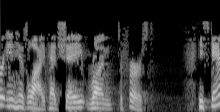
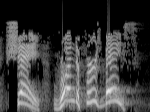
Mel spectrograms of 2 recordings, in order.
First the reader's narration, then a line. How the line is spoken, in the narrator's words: Everyone started yelling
